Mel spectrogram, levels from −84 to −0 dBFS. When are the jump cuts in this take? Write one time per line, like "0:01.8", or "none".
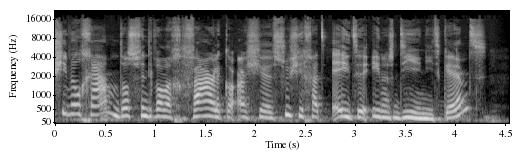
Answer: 0:01.0
0:03.4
